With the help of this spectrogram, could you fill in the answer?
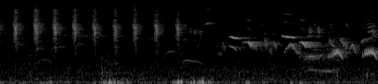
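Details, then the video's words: Spring 2020 in a forest: a string of evenly spaced sharp high chips gives way to a jumble of warbling, twittering notes from several birds. "Пение птиц. Весна 2020."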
